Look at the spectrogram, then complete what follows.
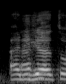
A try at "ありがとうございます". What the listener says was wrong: Alors en japonais, tu prononces jamais le R en fait.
